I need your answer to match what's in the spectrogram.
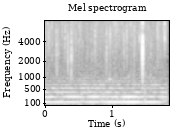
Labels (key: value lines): label: biophony, midshipman
recorder: SoundTrap 500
